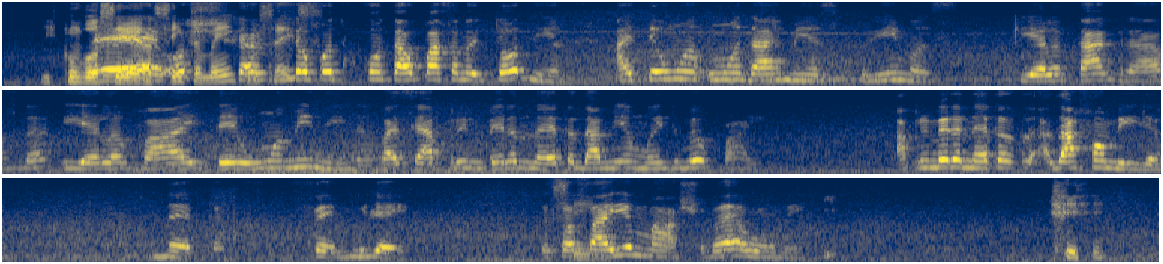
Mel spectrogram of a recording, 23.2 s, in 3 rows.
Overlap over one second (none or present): present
